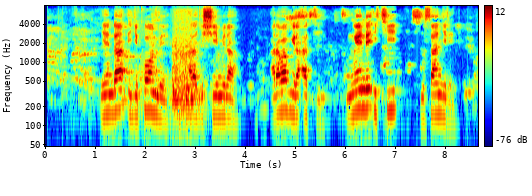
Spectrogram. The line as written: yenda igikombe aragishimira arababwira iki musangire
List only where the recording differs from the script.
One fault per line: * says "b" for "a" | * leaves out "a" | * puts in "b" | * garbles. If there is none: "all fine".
* puts in "ati mwende"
